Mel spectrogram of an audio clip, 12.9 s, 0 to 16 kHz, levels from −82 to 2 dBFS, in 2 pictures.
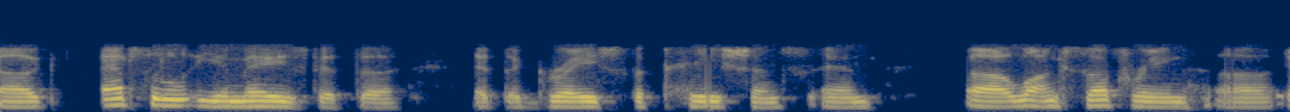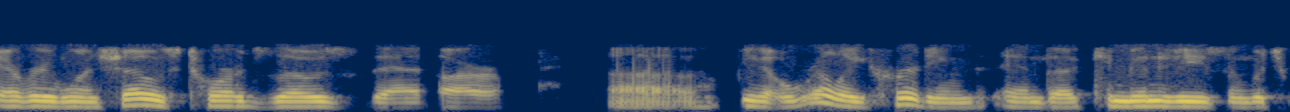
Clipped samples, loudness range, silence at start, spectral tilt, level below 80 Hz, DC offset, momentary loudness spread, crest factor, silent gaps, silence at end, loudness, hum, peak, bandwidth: under 0.1%; 3 LU; 0 s; -11 dB/octave; -64 dBFS; under 0.1%; 11 LU; 16 dB; none; 0.05 s; -20 LUFS; none; -4 dBFS; 4.2 kHz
